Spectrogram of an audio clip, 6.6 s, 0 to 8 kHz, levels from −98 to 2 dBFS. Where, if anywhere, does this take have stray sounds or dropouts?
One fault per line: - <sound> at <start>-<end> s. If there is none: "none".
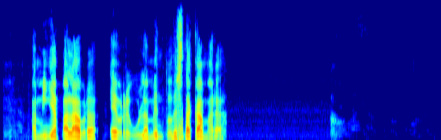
none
